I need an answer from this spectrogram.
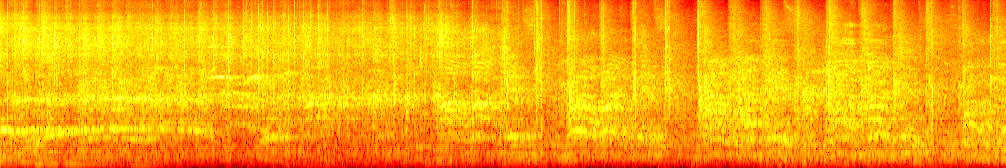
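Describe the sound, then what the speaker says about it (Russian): An audience applauds after a recitation of Onegin's letter to Tatiana at a school or cadet stage event, a dense sustained clapping crowd that carries on for the full length with slight swells. "Аплодисменты еще раз."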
